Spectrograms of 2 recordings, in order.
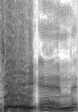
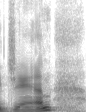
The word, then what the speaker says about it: Jan: His name is spelled Jan, and as you can imagine, a lot of folks read that and they say Jan.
